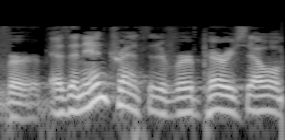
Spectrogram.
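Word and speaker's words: perisseuo: Periseuo, P-E-R-I-S-S-E-U, long O. Periseuo.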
